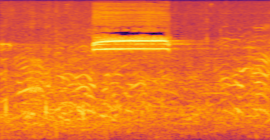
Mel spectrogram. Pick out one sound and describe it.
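A referee's whistle blows one long, steady blast.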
